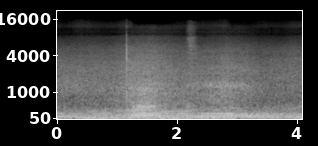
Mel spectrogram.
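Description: A motor vehicle engine running nearby: a steady low hum that grows a little louder in the middle and then eases off.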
